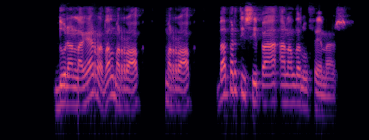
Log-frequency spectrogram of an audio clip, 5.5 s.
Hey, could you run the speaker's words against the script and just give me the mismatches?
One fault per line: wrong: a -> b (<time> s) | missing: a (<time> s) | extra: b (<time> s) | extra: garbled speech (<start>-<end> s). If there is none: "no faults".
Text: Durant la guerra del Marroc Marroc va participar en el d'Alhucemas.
no faults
